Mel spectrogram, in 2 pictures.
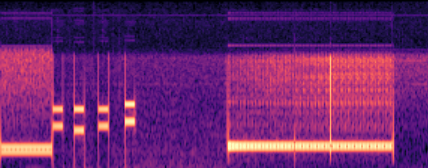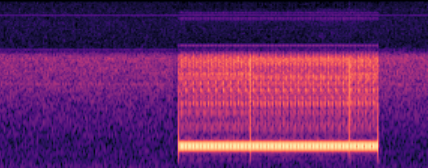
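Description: A brief telephone dial tone, then a quick run of touch-tone dialing beeps as a radio host dials a call, followed by two long, steady ringing tones separated by a pause of silence. Clear, with no talking.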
